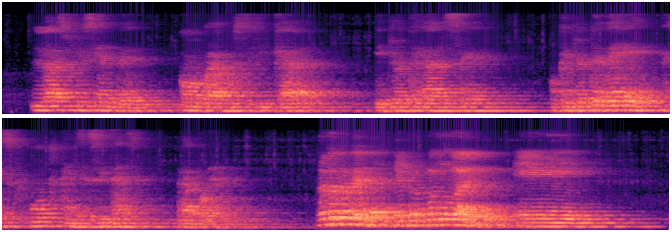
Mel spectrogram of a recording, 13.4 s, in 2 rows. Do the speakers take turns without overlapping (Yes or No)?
Yes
